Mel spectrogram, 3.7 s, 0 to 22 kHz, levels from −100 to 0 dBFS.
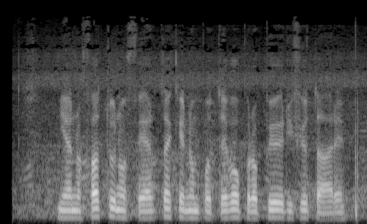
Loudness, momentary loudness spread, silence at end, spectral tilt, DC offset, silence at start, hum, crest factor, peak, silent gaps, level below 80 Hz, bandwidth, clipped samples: -26 LUFS; 6 LU; 0 s; -6 dB/octave; under 0.1%; 0.25 s; none; 20 dB; -8 dBFS; none; -76 dBFS; 15 kHz; under 0.1%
